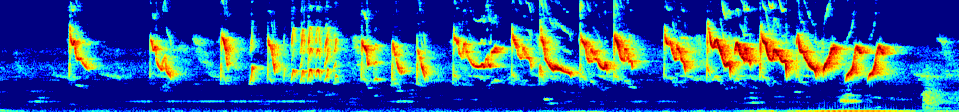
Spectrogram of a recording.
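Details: White-eye singing a long, lively sequence of thin, high chirps that grows louder and more rapid, with a low hum in the background near the end.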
